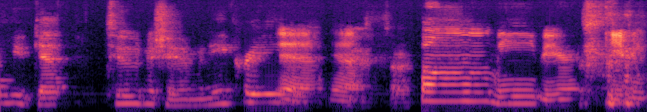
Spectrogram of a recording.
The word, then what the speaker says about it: Neshaminy: And now they stopped at Neshaminy Creek Brewing.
